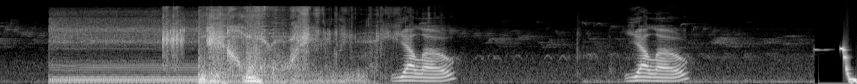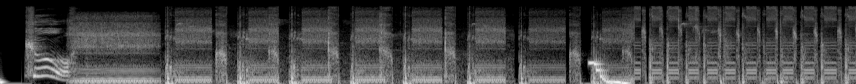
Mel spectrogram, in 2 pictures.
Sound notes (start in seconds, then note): 0.5 buzz; 1.6 crunch; 2.0 explosion; 8.2 beep; 9.6 buzz; 10.7 pounding footsteps; 15.2 fast pounding footsteps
